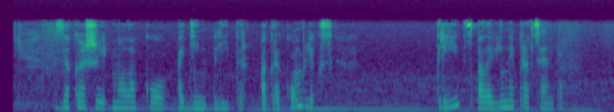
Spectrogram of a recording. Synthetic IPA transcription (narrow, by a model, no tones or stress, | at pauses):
zɐkɐʐɨmɐlˠɐkoɐdʲinlʲit̪r | ɐɡɾɐkomplʲɪks | t̪ɾʲispəlˠɐvʲinəjpɾʔɐt̪sɛnt̪ə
